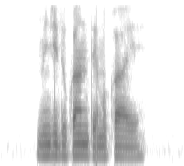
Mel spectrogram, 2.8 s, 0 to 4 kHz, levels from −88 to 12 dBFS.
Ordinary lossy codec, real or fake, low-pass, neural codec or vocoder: AAC, 32 kbps; real; 3.6 kHz; none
